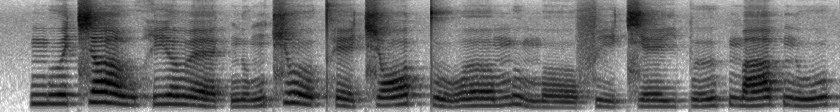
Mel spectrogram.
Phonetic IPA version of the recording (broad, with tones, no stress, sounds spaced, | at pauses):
m u˧ ə̯ t͡ɕ aː˥˨ w h i˧ ə̯ ʋ ɛː˧˩ k̚ n u˩˧ ŋ t͡ɕ oː˥˨ t̪ʰ e˧˩ t͡ɕ ɔː˧˥ t̚ t̪ u˧˩ ʋ ɤː˧ m u˥˨ m oː˩ f i˧˩ t͡ɕ eː˧ j p ɯː˧˥ p̚ m aː˧˥ p̚ n u˧˥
